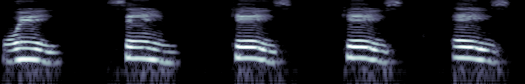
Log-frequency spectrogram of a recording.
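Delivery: each word with a long ए; model words. Shown as a demonstration. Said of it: "okay".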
